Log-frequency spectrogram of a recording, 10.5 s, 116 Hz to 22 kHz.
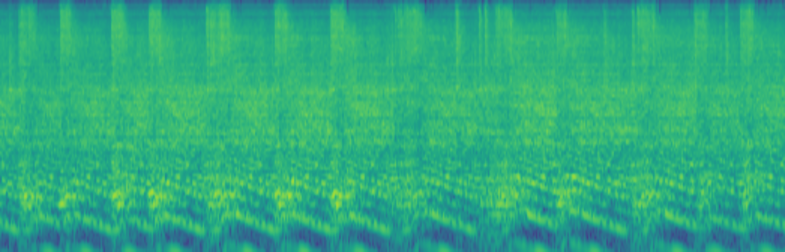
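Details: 2001 Honda CR125 two-stroke, seller-rebuilt engine, after fixing a throttle cable that held the slide open: crisp, crackly revving that drops back cleanly with even firing and no misses; normal running.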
